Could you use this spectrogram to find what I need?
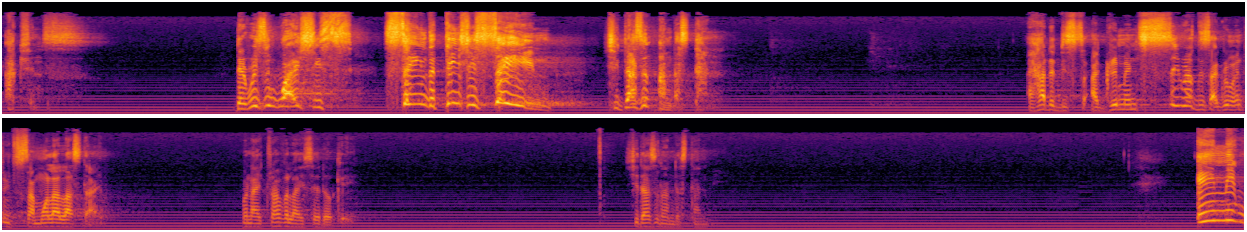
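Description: A man speaks with animation into a microphone, with long pauses.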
